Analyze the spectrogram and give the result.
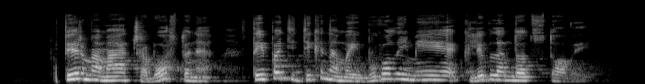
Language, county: Lithuanian, Vilnius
